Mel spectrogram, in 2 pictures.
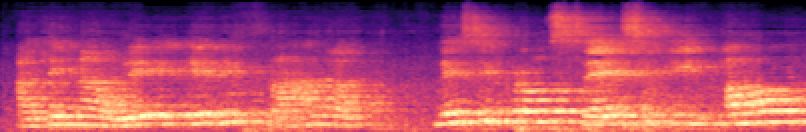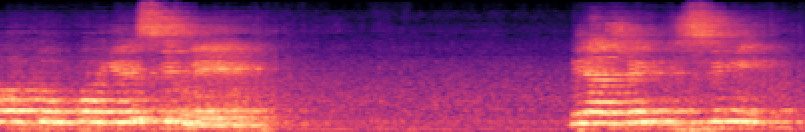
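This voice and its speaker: A woman's voice: high-pitched, a little mellow. A woman giving a conversational spiritist talk, asking the audience questions as she goes. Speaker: spiritist lecturer. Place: spiritist center hall. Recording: echoey hall, distant mic, faint noise.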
